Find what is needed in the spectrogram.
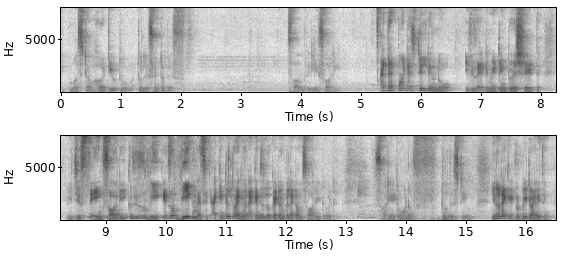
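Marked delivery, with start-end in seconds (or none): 0.1-4.6 low, soft imitation of a grave official; baritone apology. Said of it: "he gets his baritone voice out". 12.2-15.1 low, soft put-on sorry; mock apology. Mimics a vague apology.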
